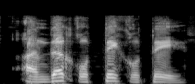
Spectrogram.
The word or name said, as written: Anda cote cote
